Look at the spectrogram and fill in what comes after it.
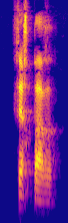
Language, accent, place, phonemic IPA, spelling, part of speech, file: French, France, Lyon, /fɛʁ paʁ/, faire part, verb, LL-Q150 (fra)-faire part.wav
- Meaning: to inform, to tell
